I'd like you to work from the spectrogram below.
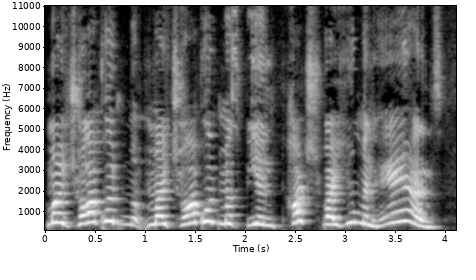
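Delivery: high-pitched, pleading cry. A narrator's reading. Wonka begging Augustus to stop, crying out high. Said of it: "he cried out".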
